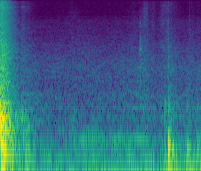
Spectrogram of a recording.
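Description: A single sharp knock right at the start, like something set down or bumped, over a low steady hum.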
